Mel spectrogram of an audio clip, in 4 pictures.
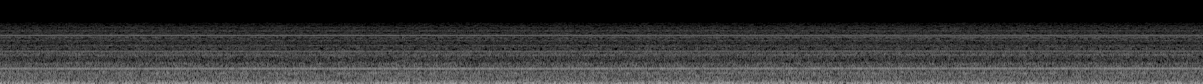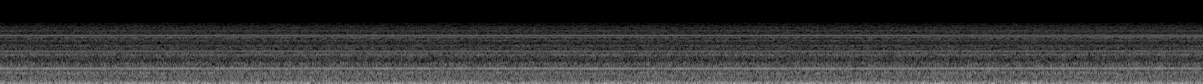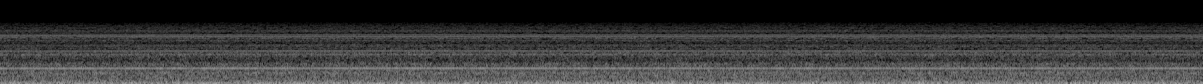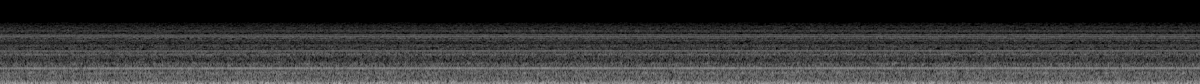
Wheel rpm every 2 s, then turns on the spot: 0, 0, 0, 0, 0, 0, 0, 0, 0, 0, 0, 0, 0, 0, 0, 0, 0, 0, 0, 0, 0, 0, 0, 0.
none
